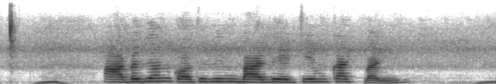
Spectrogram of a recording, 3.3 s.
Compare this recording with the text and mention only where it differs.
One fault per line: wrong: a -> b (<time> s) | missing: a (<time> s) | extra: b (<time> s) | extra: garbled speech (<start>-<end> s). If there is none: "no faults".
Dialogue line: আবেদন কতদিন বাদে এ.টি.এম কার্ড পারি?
no faults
